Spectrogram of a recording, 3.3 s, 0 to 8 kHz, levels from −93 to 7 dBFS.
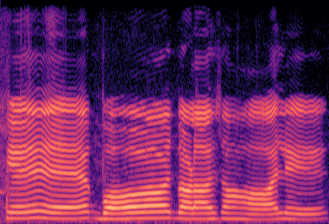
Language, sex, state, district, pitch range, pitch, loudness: Hindi, female, Madhya Pradesh, Bhopal, 200-215 Hz, 205 Hz, -12 LUFS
